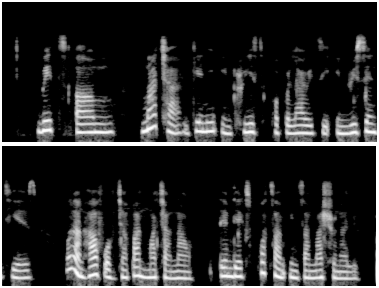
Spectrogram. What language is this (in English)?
Nigerian Pidgin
